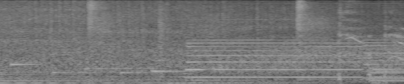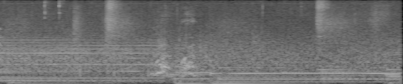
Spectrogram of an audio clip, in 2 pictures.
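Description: A stray dog in the video game The Dark Rites of Arkham gives a few yips and barks under steady tonal game music and ambience.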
